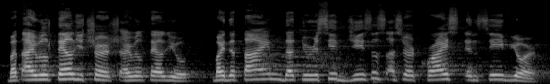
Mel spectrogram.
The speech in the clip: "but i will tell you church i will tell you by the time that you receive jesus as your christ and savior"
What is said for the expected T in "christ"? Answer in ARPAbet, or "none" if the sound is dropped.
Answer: T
